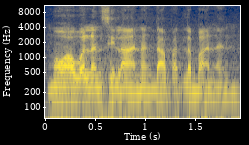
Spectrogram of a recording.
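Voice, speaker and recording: A man's voice: on the low side, quick pace, a bit bright, in a large hall. A Filipino man preaching a sermon, moving between Tagalog and English and building to emphatic peaks.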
